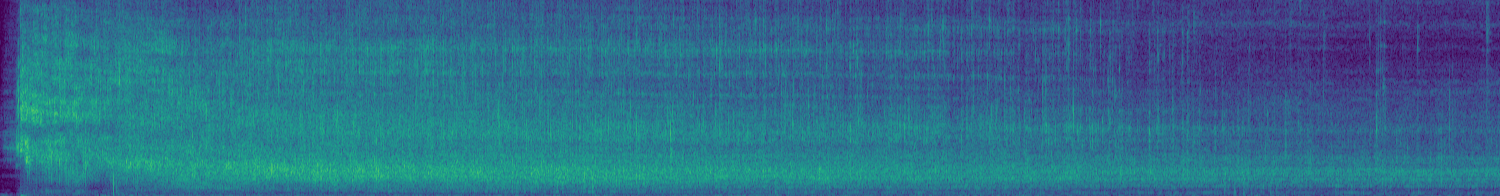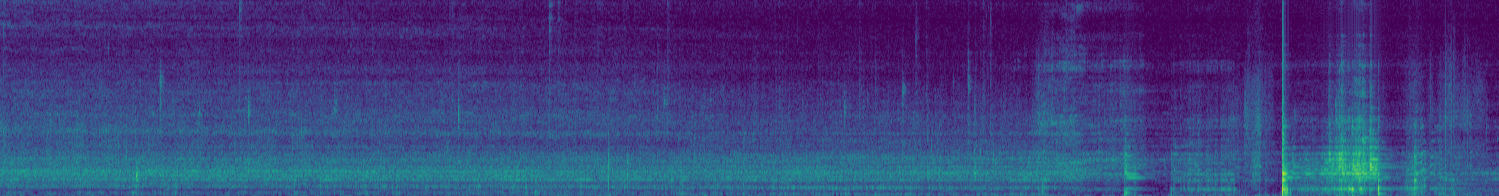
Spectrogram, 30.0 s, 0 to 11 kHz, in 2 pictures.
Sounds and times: Water quickly filling a giant metal thermos 0.0 - 29.9

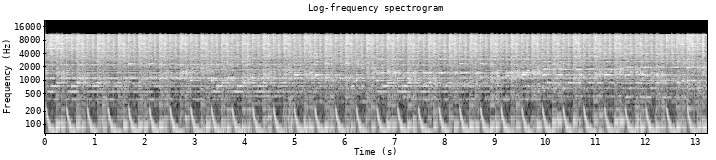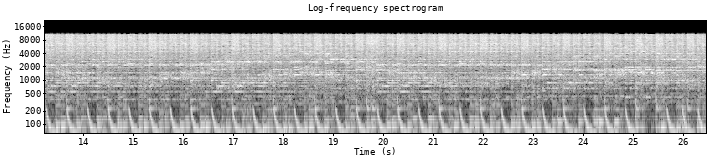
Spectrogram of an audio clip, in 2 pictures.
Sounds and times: bass 0.0 - 26.4
lead 0.0 - 26.4

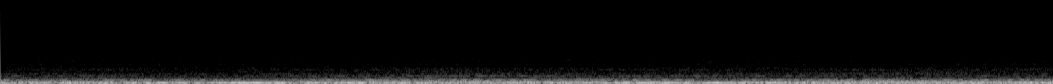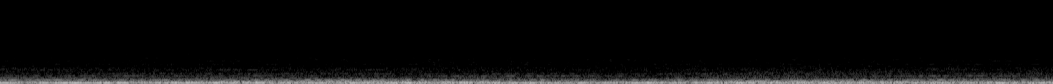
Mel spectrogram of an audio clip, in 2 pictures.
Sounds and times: Space Pad Low and Long 0.0 - 21.0

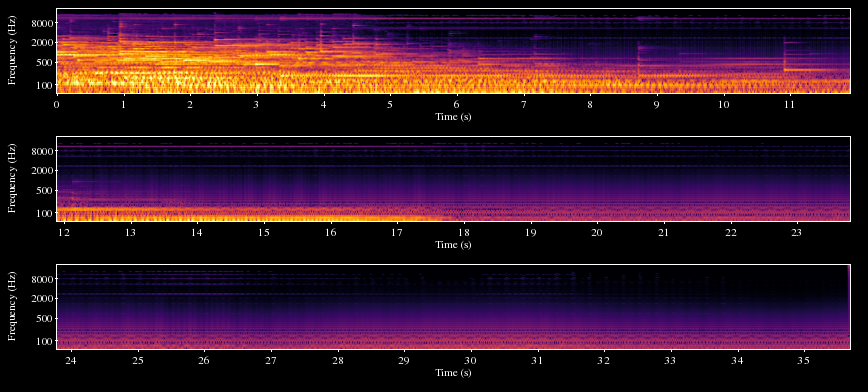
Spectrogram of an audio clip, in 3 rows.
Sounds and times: weird shimmer noise 0.0 - 7.7
electric piano 0.0 - 12.6

